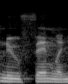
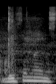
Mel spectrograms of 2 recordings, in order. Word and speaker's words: Newfoundland: It's not New Finland. You thought it was Finland. These animals have started to look different from those on the mainland. Instead of hunting snowshoe hairs, Newfoundland's lyns hunt caribou.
